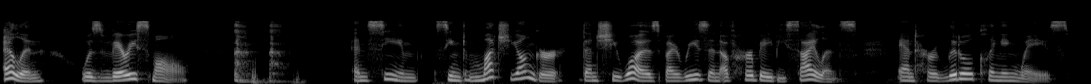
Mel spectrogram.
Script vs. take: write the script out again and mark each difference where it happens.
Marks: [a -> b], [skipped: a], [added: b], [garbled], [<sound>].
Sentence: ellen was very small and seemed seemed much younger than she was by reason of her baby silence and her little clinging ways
ellen was very small [cough] and seemed seemed much younger than she was by reason of her baby silence and her little clinging ways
